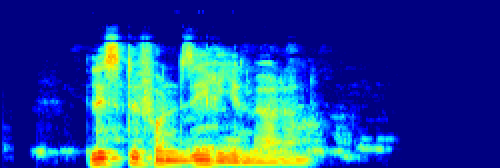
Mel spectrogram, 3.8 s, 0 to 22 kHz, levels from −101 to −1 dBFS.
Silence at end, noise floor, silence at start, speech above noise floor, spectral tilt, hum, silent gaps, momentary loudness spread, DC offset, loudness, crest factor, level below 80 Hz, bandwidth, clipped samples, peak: 1.35 s; -55 dBFS; 0.3 s; 32 dB; -4.5 dB/octave; none; none; 18 LU; under 0.1%; -23 LUFS; 20 dB; -68 dBFS; 9.6 kHz; under 0.1%; -8 dBFS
